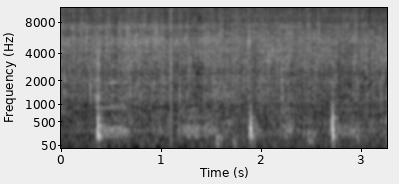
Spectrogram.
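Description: Salmon fillets frying in butter in a pan give a steady close sizzle, with a few sharp clinks and scrapes from a utensil knocking against the pan.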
